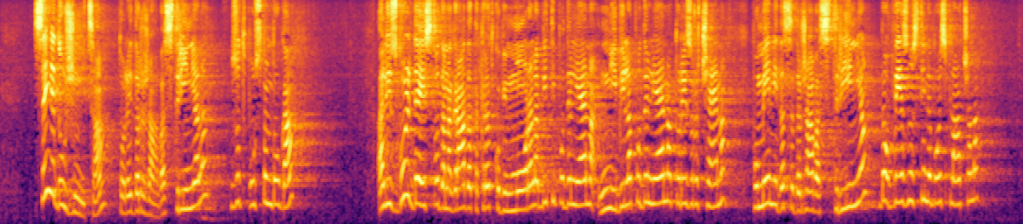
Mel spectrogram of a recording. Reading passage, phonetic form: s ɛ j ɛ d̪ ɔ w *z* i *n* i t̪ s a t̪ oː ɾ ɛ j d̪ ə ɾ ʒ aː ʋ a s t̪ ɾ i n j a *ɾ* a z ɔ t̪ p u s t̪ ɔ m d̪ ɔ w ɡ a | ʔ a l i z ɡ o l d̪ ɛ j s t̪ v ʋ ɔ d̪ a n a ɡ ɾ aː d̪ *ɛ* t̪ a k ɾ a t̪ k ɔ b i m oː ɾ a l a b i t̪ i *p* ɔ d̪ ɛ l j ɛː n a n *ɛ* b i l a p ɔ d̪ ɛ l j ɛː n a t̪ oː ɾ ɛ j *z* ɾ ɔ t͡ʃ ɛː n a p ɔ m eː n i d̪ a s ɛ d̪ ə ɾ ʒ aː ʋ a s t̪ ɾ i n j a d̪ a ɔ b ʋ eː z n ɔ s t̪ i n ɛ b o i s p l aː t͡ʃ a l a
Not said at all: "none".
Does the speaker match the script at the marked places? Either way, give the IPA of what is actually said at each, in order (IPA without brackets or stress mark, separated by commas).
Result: ʒ, n, l, a, p, i, z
